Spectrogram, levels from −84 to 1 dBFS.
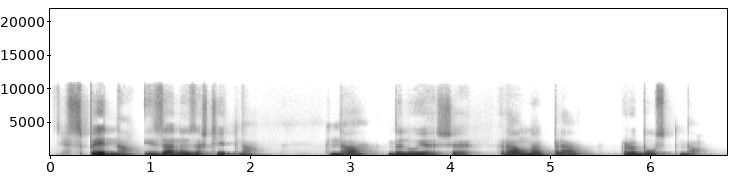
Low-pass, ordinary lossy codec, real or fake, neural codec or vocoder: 10.8 kHz; none; fake; codec, 24 kHz, 0.9 kbps, WavTokenizer, large speech release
